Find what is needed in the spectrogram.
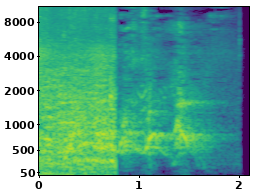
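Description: Chatter of a crowded room that cuts off abruptly under a second in, followed by a few short, high yelping calls that fade out near the end.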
